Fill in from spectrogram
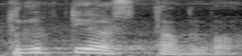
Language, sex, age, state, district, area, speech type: Odia, male, 30-45, Odisha, Kendrapara, urban, spontaneous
